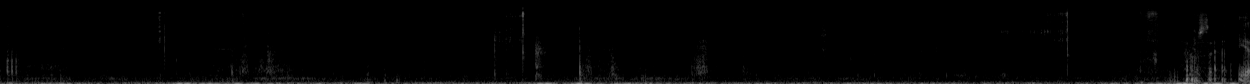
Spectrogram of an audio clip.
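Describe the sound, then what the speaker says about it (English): Scissors trim paper for a mini album in a series of crisp, close snips spaced across the stretch, with quiet handling rustles in between and a person talking. "Let's just trim it a little bit."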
